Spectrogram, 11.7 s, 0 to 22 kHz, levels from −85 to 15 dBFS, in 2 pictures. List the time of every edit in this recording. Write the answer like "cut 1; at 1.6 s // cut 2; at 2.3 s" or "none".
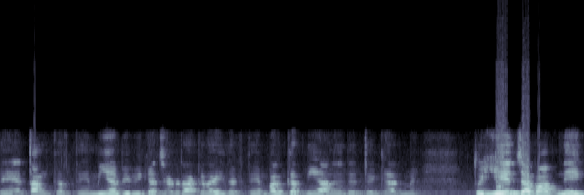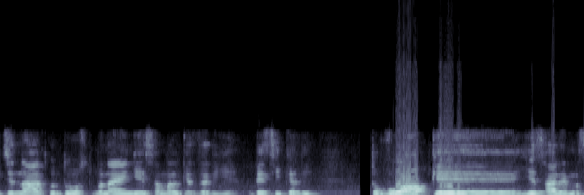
none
